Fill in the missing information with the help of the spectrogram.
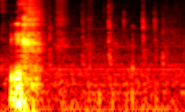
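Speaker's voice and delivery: brief, soft breathy chuckle. Real, not acted. Streamer amused by his own question, chuckling softly. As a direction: let out a quiet little laugh. Amused while placing piece.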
